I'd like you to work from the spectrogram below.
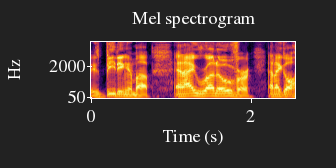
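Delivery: ordinary delivery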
